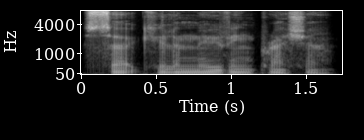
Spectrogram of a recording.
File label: voiceover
